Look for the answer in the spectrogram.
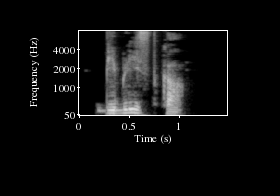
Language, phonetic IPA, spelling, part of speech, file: Polish, [bʲiˈblʲistka], biblistka, noun, Pl-biblistka.ogg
